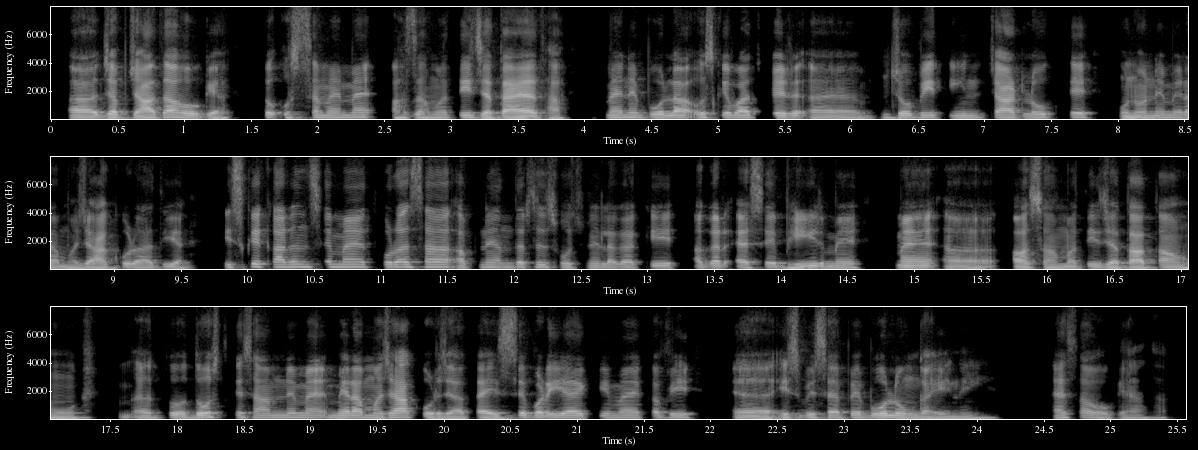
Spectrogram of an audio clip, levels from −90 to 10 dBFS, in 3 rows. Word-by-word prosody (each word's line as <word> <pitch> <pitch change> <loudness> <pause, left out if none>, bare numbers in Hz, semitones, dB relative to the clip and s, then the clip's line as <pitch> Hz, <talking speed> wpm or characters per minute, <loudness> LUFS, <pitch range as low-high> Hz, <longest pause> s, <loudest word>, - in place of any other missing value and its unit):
अ, 130 0 +5
जब 135 +1 +3
ज़्यादा 120 +3 +6
हो 145 -4 +4
गया 115 -4 0 0.3
तो - - +3
उस 125 -1 -5
समय 150 0 0
मैं 160 +2 0 0.2
असहमति 130 +3 -1
जताया 120 -1 +7
था। 100 -5 -3 0.3
मैंने 150 +2 +1
बोला, 135 +2 +4
उसके 145 +2 -1
बाद 145 -1 +3
फिर 145 -1 +4
अ, 120 -2 -3
जो 135 +3 +1
भी 150 +2 +2
3-4 135 -2 0
लोग 130 +1 -2
थे, 150 - +3 0.3
उन्होंने 130 +3 0
मेरा 130 0 -2
मज़ाक 110 0 0
उड़ा 135 -2 +1
दिया। 120 -1 -3 0.3
इसके 165 +4 -1
कारण 185 -1 0
से 180 +1 -6
मैं 180 0 +1
थोड़ा-सा 175 +1 0
अपने 160 +1 -4
अंदर 155 +1 -2
से 165 0 -4
सोचने 140 -2 -6
लगा 130 -1 -1
कि 140 +2 -3
अगर 135 +1 0
ऐसे 130 +4 0
भीड़ 135 +3 +2
में, 135 0 -2 0.3
मैं 140 0 +3
अ, 120 -1 -3 0.2
असहमति 125 -1 -2
जताता 115 0 +2
हूँ, 115 -2 -1 0.4
अ, 120 0 -1
तो 125 +3 -1
दोस्त 155 +5 +2
के 155 - -3
सामने 145 0 -2
मैं 150 -1 0
मेरा 140 0 +4
मज़ाक 150 +2 +2
उड़ 110 - +2
जाता 105 +1 0
है। 115 - +4
इससे 120 +5 -1
बढ़िया 130 +3 +3
है 140 -1 +3
कि 135 - -8
मैं 135 -1 -2
कभी 130 +1 -2
अ, 130 -1 -13 0.3
इस 130 0 -2
विषय 130 0 0
पर 135 - +1
बोलूँगा 140 -6 +3
ही 100 0 -2
नहीं। 100 +2 -6 0.5
ऐसा 135 +3 -4
हो 120 -8 -2
गया 95 0 -9
था। 105 0 -15
135 Hz, 180 wpm, -25 LUFS, 120-145 Hz, 0.5 s, जताया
